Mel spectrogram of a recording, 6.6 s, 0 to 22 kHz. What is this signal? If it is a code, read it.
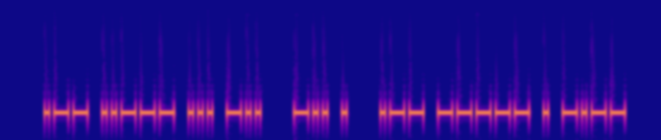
Morse code, heard as a keyed tone, about 25 wpm, 700 Hz. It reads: W2SD DE W0EY
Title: USA Callsign DE Callsign - 4 Characters - 25wpm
